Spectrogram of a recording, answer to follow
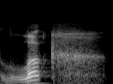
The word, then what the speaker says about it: look: it is okay so right here instead of l l okay open the mouth LL look look okay almost so it's halfway between an uh and an O it's uh L look look yes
